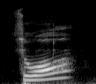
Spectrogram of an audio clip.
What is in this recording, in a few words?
"zuo2", voice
